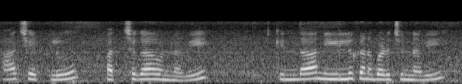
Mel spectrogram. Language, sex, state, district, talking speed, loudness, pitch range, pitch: Telugu, female, Telangana, Hyderabad, 90 wpm, -15 LUFS, 225-250 Hz, 235 Hz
